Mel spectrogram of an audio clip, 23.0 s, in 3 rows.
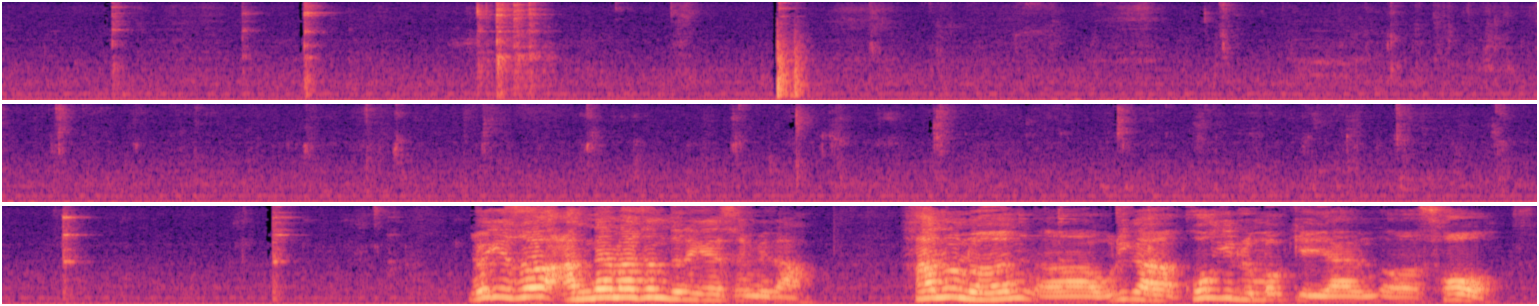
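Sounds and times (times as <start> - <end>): steady low hum: 0.0 - 23.0
chewing clicks and mouth noises: 4.3 - 15.4.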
